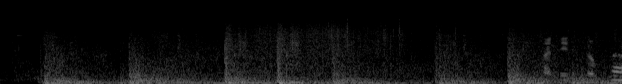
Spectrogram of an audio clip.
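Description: Grenades exploding as they clear trees in Factorio: Space Age, a string of rumbling blasts that follow one another at uneven intervals, fairly faint, with a voice talking over them.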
